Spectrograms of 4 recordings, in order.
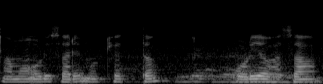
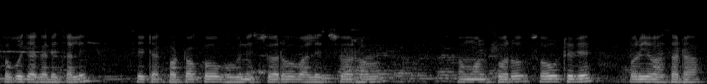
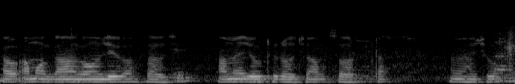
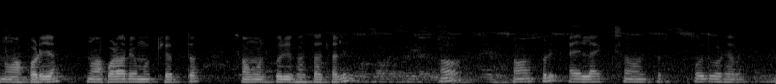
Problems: continuous background conversations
